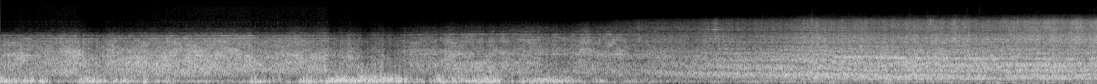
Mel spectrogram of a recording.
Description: Plane taking off or landing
